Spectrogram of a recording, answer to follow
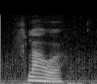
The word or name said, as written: flour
